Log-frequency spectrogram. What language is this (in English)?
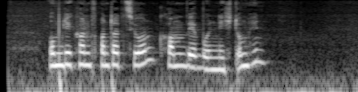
German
